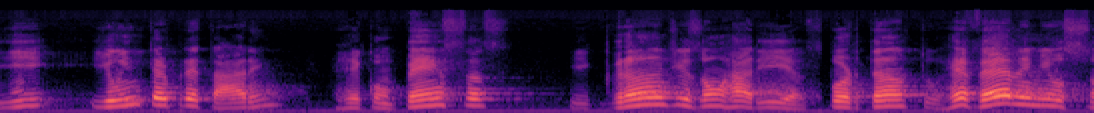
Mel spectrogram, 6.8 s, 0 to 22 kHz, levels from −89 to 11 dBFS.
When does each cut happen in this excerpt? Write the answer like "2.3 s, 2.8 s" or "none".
1.9 s, 5.1 s

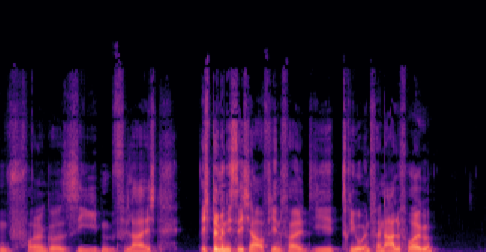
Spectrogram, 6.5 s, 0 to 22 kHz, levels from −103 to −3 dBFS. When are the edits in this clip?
none

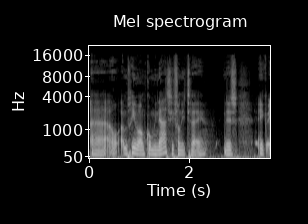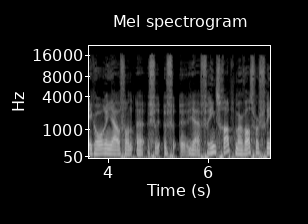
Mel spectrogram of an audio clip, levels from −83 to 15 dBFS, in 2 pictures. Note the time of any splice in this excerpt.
none

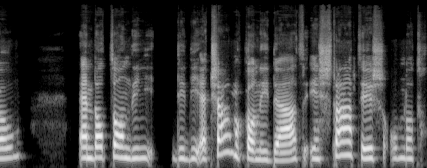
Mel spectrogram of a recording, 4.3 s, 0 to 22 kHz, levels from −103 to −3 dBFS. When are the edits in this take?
1.9 s

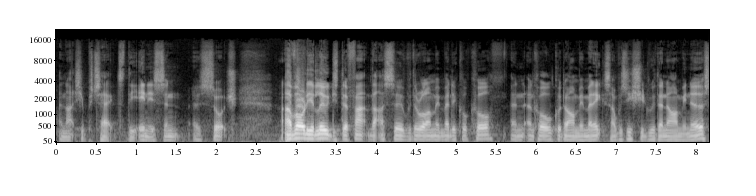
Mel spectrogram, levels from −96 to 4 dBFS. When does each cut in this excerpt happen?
2.8 s, 6.0 s

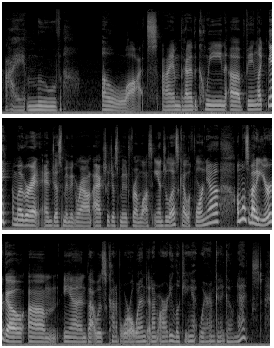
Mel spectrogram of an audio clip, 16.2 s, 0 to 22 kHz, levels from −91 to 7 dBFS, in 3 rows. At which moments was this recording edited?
none

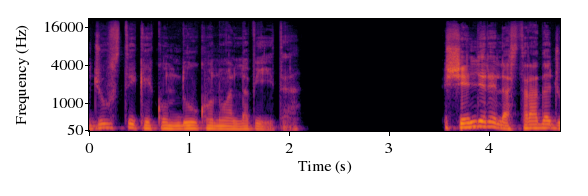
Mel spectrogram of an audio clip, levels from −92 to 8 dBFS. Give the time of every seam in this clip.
3.4 s

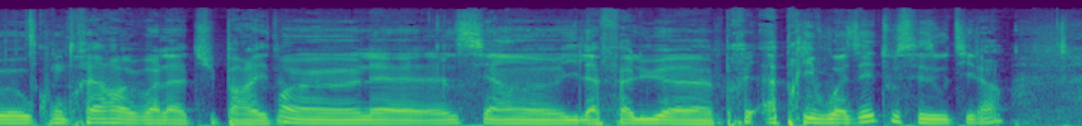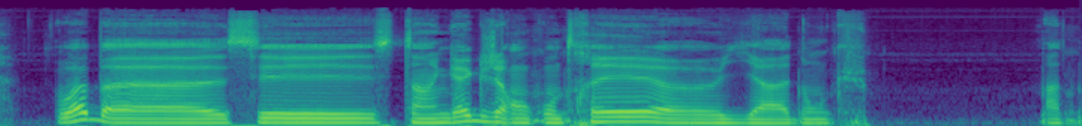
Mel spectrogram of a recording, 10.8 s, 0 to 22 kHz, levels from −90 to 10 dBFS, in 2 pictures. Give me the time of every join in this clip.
1.4 s, 5.5 s

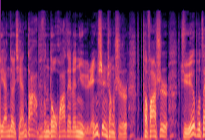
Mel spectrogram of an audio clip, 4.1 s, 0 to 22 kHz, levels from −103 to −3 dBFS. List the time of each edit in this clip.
2.8 s

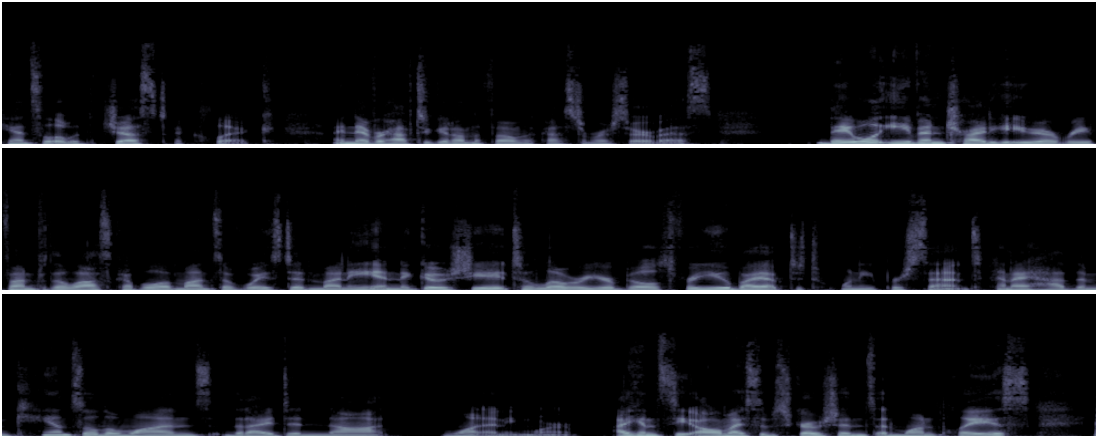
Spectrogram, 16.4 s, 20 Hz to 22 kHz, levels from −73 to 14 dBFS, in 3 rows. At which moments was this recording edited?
10.4 s, 13.9 s

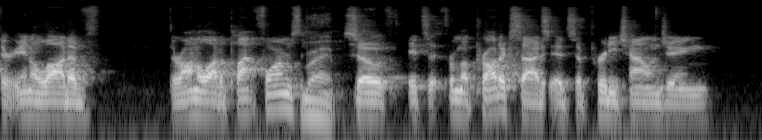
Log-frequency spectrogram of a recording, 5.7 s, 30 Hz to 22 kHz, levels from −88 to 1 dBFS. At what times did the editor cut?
2.2 s, 4.1 s

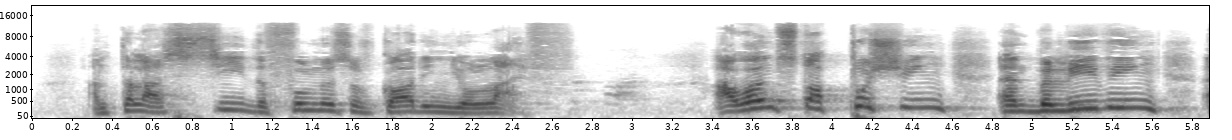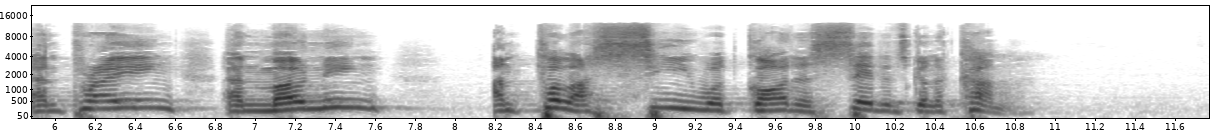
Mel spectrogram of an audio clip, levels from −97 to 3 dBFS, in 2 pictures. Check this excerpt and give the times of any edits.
none

